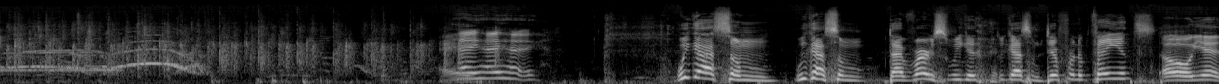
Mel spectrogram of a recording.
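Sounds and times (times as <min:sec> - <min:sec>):
loud whooping cheer: 0:00.0 - 0:03.8
audience clapping: 0:00.0 - 0:04.8
speech: 0:04.5 - 0:05.5, 0:06.8 - 0:12.1.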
